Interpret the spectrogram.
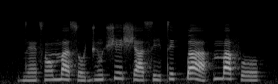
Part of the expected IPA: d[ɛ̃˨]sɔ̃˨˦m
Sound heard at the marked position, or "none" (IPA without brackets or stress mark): ɛ̃˨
